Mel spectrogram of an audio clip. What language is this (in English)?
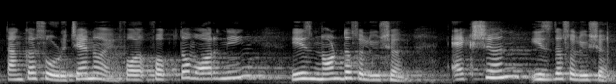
Konkani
